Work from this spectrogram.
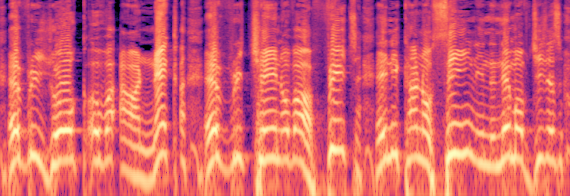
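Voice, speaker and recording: A man's voice: very high voice, no room sound. A male pastor with a non-native English accent, preaching and praying in a fervent, emphatic way with repeated phrases. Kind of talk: sermon and congregational prayer.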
